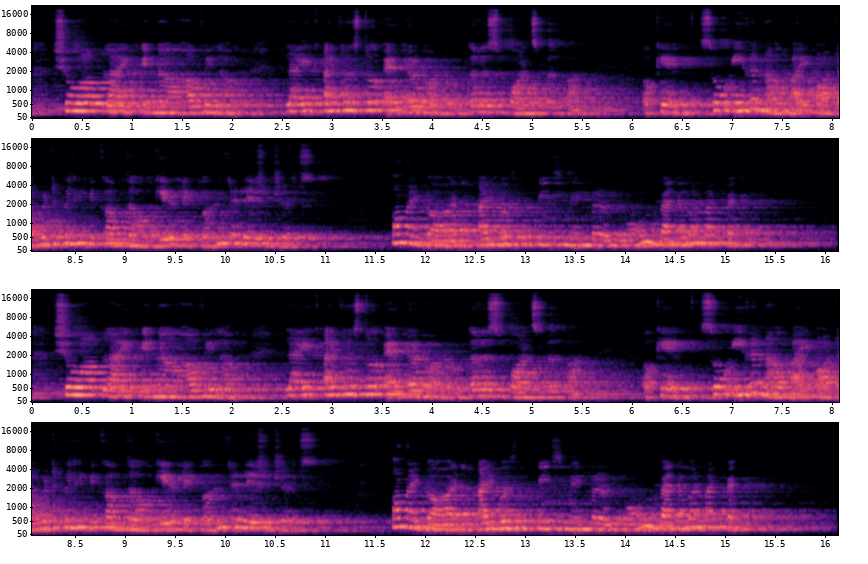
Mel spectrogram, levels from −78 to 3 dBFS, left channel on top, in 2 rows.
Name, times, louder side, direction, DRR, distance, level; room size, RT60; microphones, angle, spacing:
voice 1, 0.2-2.1 2.5-5.7 6.1-10.9, equal, 10° left, -2 dB, 3.0 m, -21 dB
voice 2, 11.7-15.1, right 1 dB, 25° right, -2 dB, 3.8 m, -20 dB
29.5 x 27.5 x 7.3 m, 2.9 s
head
